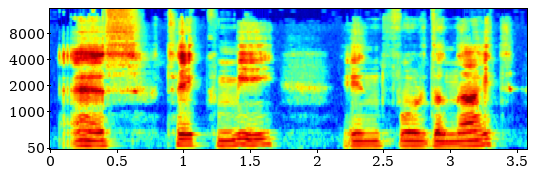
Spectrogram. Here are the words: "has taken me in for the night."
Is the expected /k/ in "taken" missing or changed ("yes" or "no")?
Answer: yes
